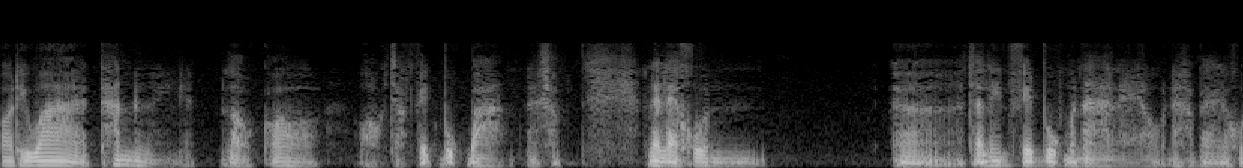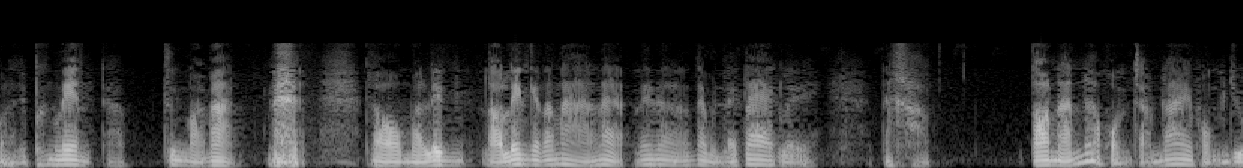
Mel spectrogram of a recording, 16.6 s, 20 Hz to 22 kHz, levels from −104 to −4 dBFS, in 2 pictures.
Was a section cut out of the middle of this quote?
yes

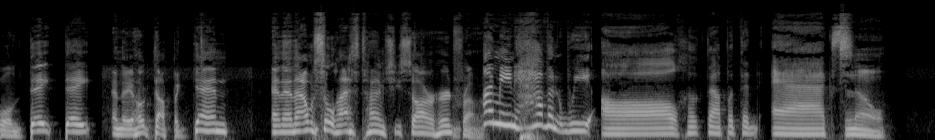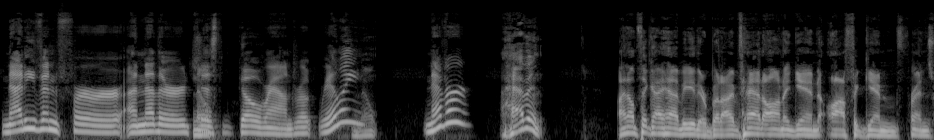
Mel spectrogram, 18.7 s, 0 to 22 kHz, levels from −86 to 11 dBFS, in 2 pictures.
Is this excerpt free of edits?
yes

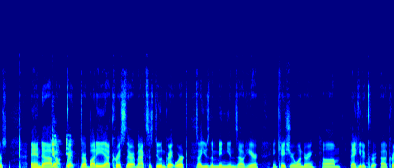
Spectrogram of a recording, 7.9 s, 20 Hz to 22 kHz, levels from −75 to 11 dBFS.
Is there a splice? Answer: yes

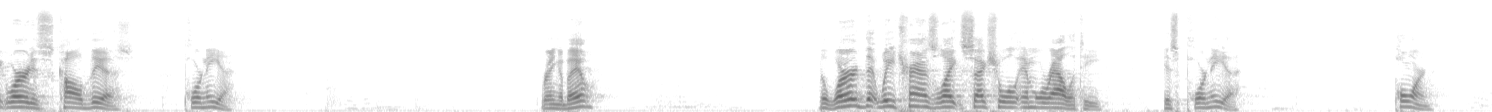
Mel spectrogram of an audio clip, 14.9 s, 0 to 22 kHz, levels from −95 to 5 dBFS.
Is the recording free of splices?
yes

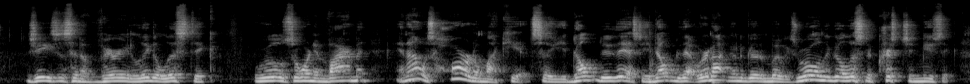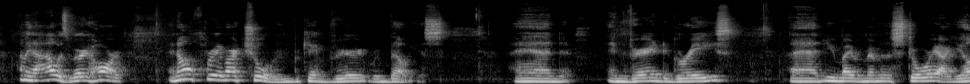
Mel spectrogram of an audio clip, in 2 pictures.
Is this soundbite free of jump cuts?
yes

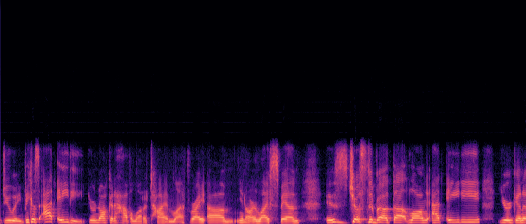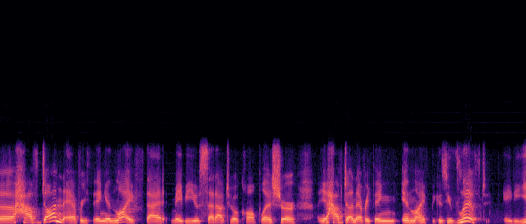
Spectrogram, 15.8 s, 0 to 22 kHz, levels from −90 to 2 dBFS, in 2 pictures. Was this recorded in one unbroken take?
yes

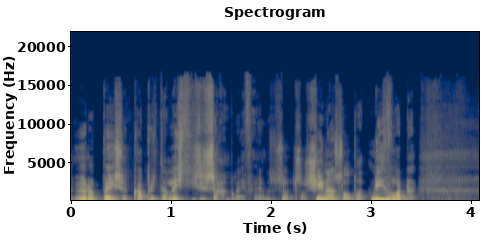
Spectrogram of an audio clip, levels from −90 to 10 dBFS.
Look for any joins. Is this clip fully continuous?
yes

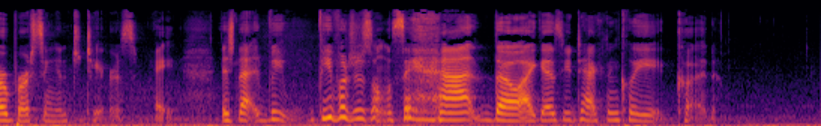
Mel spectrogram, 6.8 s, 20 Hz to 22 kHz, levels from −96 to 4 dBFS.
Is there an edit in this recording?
yes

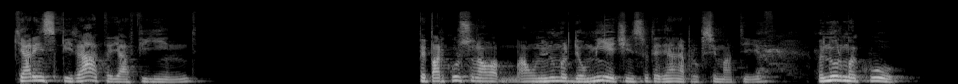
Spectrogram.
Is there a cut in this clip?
no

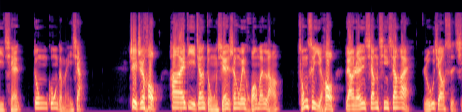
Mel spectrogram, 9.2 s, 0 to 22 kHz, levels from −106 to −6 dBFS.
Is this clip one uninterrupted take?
yes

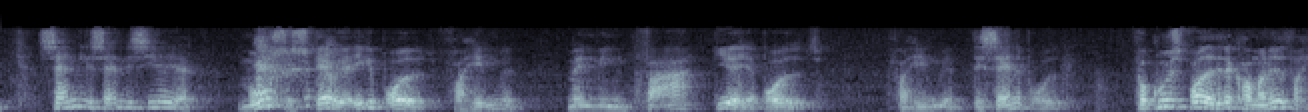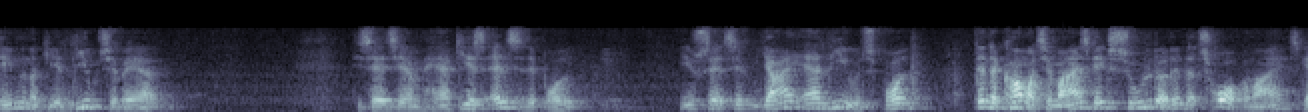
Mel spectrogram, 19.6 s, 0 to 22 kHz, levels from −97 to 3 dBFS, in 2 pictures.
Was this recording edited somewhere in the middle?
no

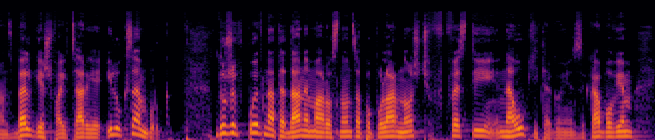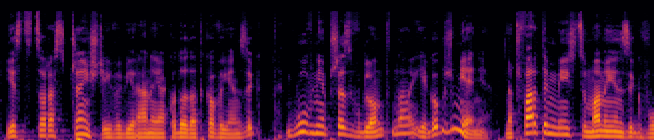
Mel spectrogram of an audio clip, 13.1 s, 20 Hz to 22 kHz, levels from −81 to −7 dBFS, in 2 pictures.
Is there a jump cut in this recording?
no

